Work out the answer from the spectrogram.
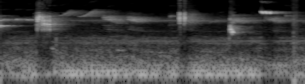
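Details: Mountain tailorbird kept caged in Purworejo, Central Java, calling a female with flute-like 'nyuling' whistles: a few brief, high, sliding notes spaced a second or more apart above a constant low rumble.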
